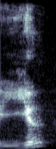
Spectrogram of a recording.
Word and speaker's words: й: ces de lettres là il faut juste savoir que là quand il y a pas d'accent et ben on a un i un i mou comme je vous le disais et quand il y a un accent c'est le c'est le ye voilà c'est un ye ça veut dire que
